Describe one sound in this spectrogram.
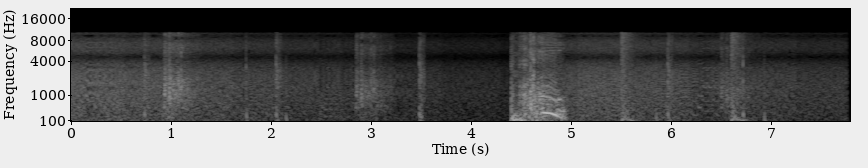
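A hockey puck clacks off sticks and boards.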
